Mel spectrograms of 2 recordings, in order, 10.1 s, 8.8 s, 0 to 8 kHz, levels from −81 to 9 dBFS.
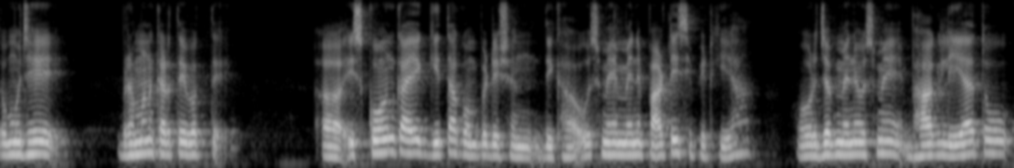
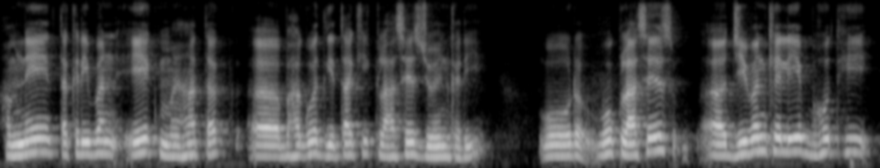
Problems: none marked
